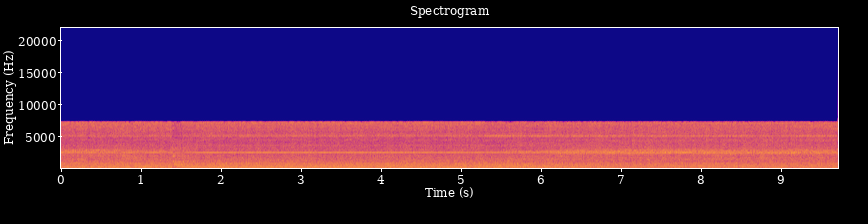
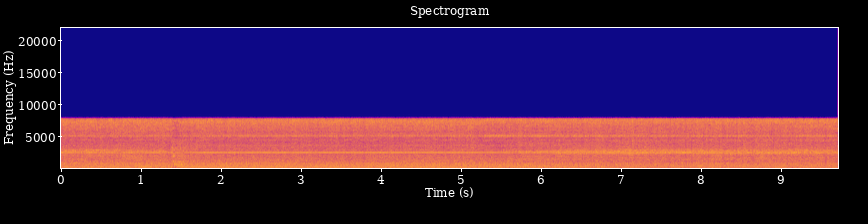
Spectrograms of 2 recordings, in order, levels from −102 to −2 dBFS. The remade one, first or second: second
